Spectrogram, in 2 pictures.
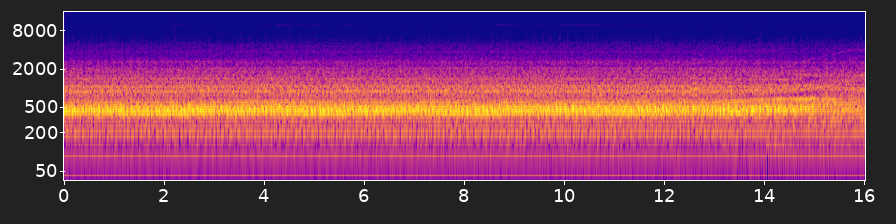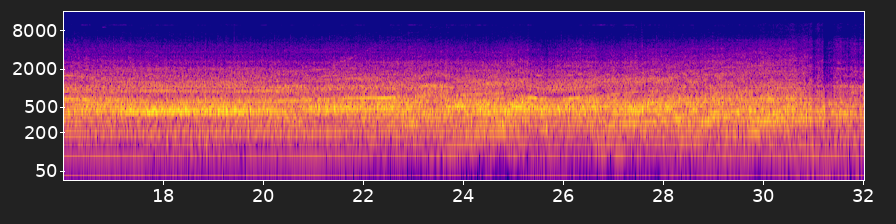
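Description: City bus engine idling with a steady hum close by. In the second half the bus pulls away, and its drive sound rises and falls in pitch as it accelerates.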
